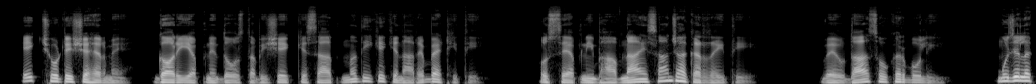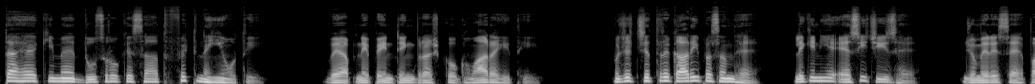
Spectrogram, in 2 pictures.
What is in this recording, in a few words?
hindi audiobooks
